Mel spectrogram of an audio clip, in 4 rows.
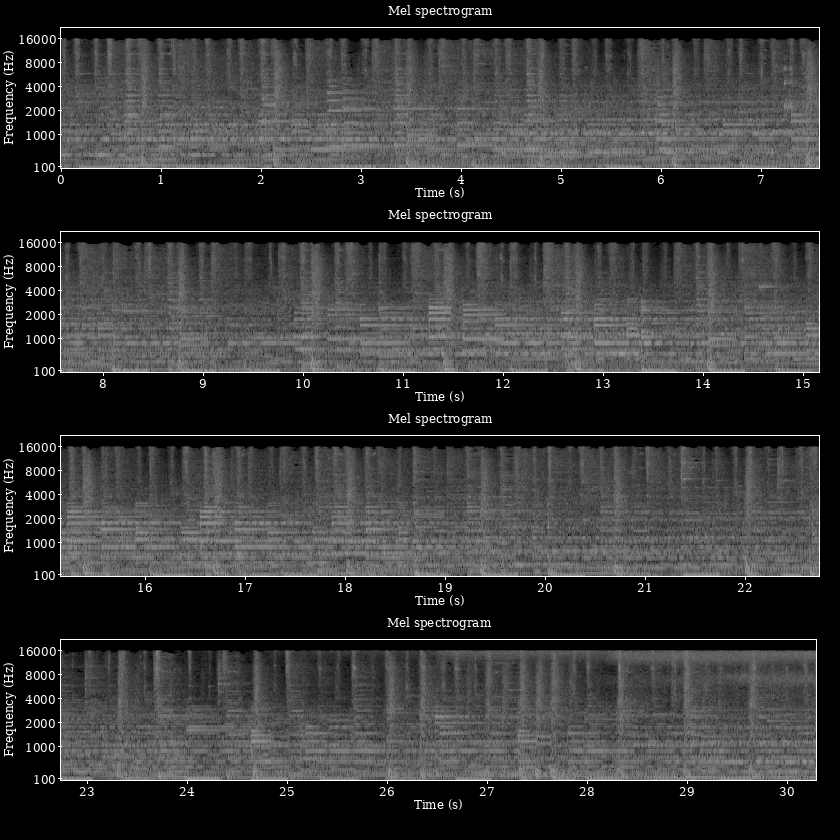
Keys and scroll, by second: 6.3 Delete, 22.1 Delete.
